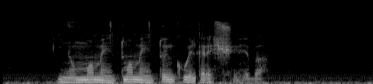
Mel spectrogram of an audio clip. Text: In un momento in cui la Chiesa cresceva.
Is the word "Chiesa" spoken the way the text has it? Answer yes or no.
no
